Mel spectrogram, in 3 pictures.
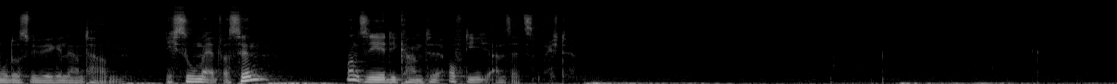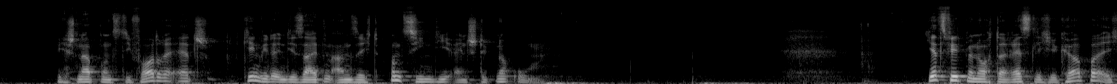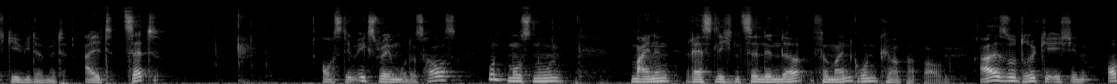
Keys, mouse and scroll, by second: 1.0-1.7 scroll up 1, 1.7-2.4 scroll up 4, 2.4 g, 8.6-9.0 scroll down 2, 9.6 middle click, 9.6-9.9 scroll down 3, 10.1-10.8 scroll down 2, 10.8 middle click, 10.8-11.2 scroll down 1, 11.2 middle click, 11.9 click, 12.4 middle click, 13.0 middle click, 13.5 KP_3, 13.9-14.9 scroll up 3, 15.0 g, 17.4 middle click, 18.3-19.8 scroll down 2, 19.8 Tab, 20.1 click, 20.6 middle click, 21.0 middle click, 24.8 alt+z, 26.0 middle click, 27.3 shift+middle click, 28.8 middle click, 30.7 middle click, 31.4 middle click, 32.7 click.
